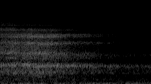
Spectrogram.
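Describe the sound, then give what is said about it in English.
A deep breath, drawn in and let out during a guided breathing exercise, comes as a soft, faint airy rush that slowly fades. “And take in a nice breath in. and out.”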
